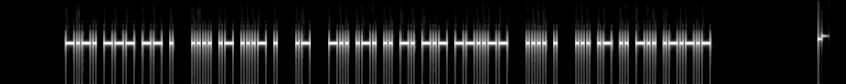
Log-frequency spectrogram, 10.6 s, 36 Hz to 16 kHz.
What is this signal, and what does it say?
Morse code, heard as a keyed tone, about 34 wpm, 700 Hz. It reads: COME HAVE A DRINK, HE SAID.
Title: Sentences from Top 1500 Words 35wpm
